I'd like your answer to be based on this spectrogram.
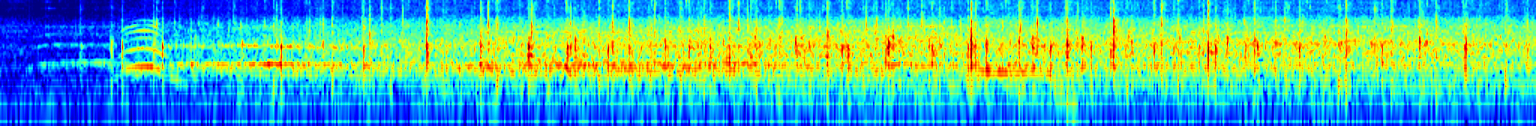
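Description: A large commencement crowd breaks into applause for standing honor students, clapping swelling from a quiet start into a broad, sustained roar of many hands with faint cheers.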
